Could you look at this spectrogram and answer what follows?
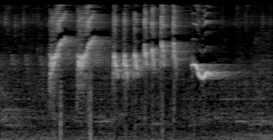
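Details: Greater green leafbird singing a phrase stuffed with kapas tembak imitation. Two bright upslurred notes lead into a rapid string of crisp, high chips, and a clear falling whistle ends it.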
